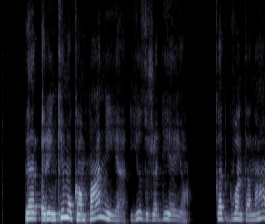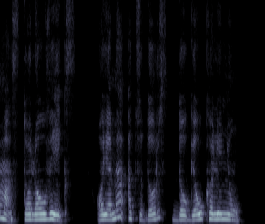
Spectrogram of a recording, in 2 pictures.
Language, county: Lithuanian, Kaunas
